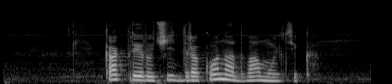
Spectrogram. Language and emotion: Russian, neutral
